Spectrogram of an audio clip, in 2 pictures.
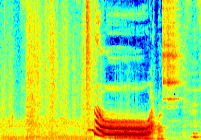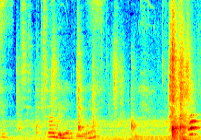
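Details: Corgi waiting for food gives a loud, drawn-out wavering whine lasting about a second, followed by softer short whimpers and a brief yelp, with a woman speaking Japanese in between.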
